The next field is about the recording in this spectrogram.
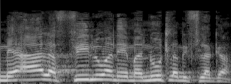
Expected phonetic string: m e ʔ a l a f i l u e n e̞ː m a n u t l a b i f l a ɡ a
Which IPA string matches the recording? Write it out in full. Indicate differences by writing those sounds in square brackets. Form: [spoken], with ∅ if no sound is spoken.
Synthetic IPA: m e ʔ a l a f i l u [a] n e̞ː m a n u t l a [m] i f l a ɡ a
